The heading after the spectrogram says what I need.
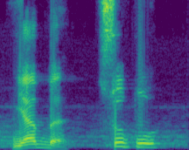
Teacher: Ba has a Sakin or a Jazm, and therefore that slight echoing or bouncing sound must be made. Yab, not too much. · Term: Qalqala letters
